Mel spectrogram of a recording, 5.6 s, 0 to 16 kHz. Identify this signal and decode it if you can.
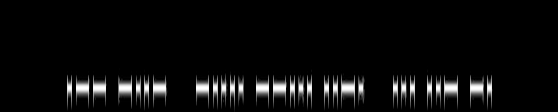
Morse code, heard as a keyed tone, about 27 wpm, 700 Hz. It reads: WX 67F SUN
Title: K1USN SST QSO Practice 28wpm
